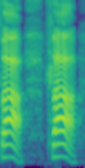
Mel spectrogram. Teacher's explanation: जुबान को दांत के बाहर निकालना है और ऊपर के दांत में लगाना है · ज़ुबान की नोक, ज़ुबान की नोक ऊपर के सामने वाले, ज़ुबान की नोक ऊपर के सामने वाले दोनों दांतों की नोक से, ज़ुबान की भी नोक और दांत की भी नोक, दोनों दांतों की नोक से मिलकर सा अदा होता है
